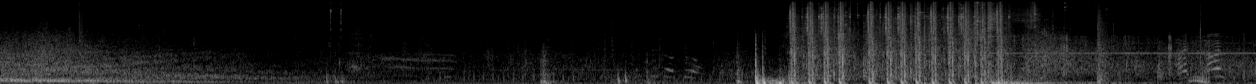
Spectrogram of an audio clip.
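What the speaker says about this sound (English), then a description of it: "There's firing." Gunfire in Battlefield V, a rapid burst of automatic shots after scattered footsteps and game noise, loud and close in the latter half, with voices talking over the scene.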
